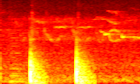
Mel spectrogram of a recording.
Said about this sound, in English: Now to the house comes Goldilocks, and on the door she gives three knocks.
